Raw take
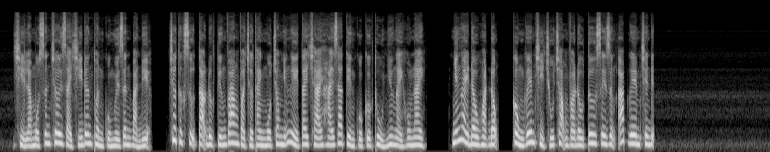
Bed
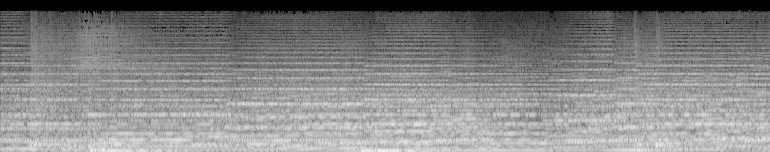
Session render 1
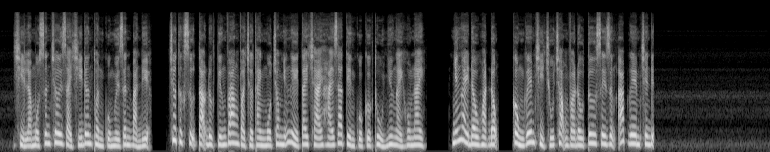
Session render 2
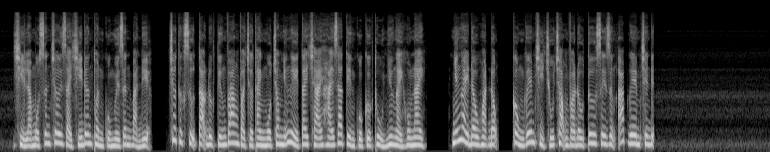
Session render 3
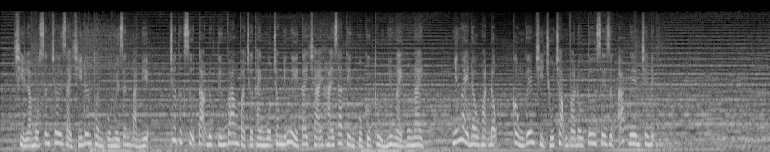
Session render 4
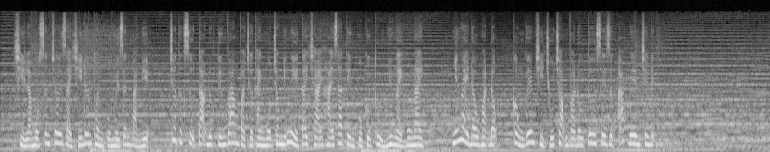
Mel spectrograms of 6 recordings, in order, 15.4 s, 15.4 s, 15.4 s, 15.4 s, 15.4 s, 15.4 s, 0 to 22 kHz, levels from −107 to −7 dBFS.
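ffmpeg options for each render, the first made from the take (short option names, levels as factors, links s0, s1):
-af anull
-af "acompressor=threshold=0.0501:ratio=2,alimiter=limit=0.0944:level=0:latency=1:release=387"
-filter_complex "[1:a]volume=0.106[s0];[0:a][s0]amix=inputs=2:normalize=0"
-af "volume=2.66"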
